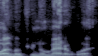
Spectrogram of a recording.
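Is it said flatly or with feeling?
with feeling. It is said warmly, with real feeling.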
